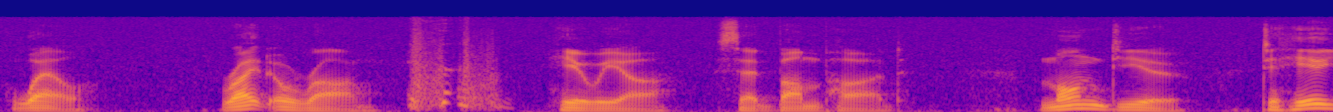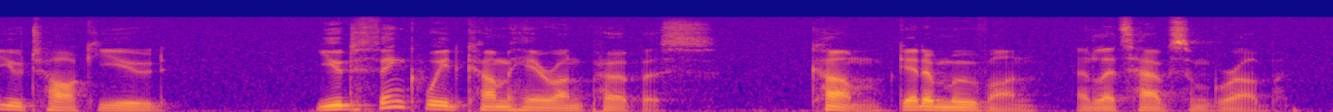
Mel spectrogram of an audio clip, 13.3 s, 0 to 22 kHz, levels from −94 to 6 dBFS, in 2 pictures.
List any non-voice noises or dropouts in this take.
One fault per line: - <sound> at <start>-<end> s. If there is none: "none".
- laugh at 2.0-2.6 s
